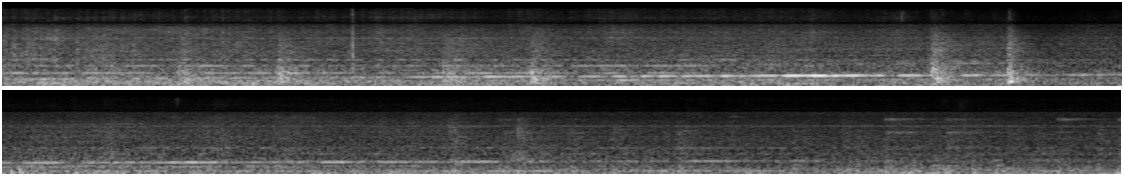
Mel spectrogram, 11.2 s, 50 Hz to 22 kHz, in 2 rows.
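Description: Tobu 8000 series electric train pulling out and accelerating: the traction motor whine climbs steadily in pitch while the wheels clack over rail joints in pairs, then the sound fades as the train draws away.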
